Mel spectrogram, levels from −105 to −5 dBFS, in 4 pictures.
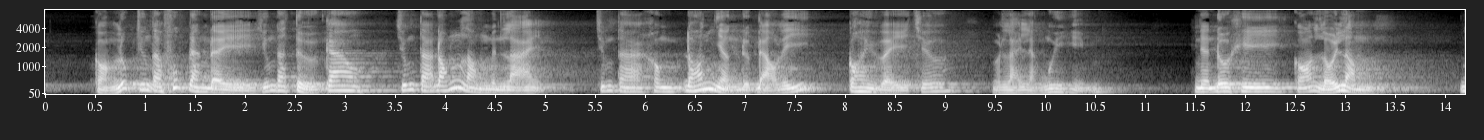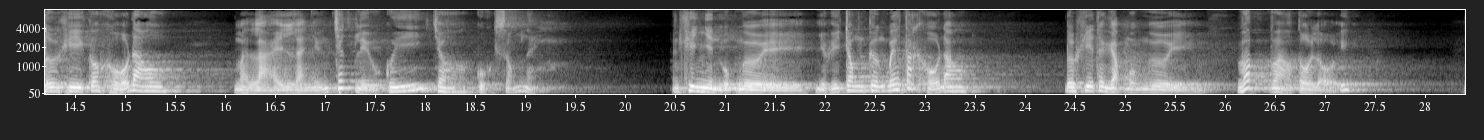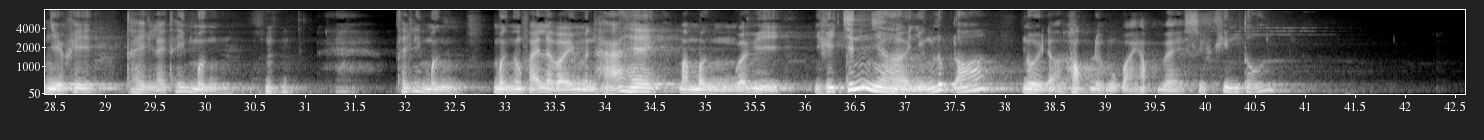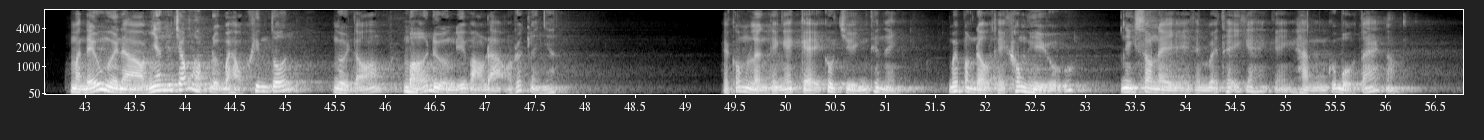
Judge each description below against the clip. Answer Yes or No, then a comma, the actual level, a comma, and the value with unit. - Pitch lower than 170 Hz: Yes, low, 135 Hz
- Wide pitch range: Yes, wide, 7.2 semitones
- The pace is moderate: Yes, average, 180 wpm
